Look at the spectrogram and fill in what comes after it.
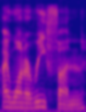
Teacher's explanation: As a noun, I want a refund. The stress is usually on the first syllable.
